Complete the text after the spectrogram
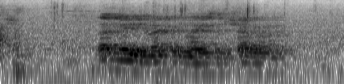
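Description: A man speaks slowly into a microphone over a loudspeaker.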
